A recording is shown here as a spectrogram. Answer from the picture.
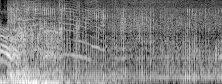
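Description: Cartoon sound effect of a honey badger's stink blast: a sudden noisy burst of gas that fades away over about a second.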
